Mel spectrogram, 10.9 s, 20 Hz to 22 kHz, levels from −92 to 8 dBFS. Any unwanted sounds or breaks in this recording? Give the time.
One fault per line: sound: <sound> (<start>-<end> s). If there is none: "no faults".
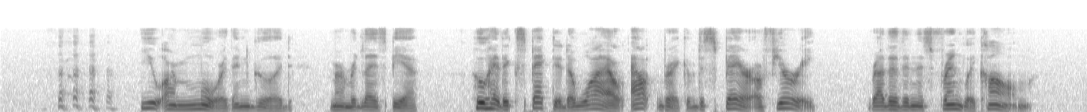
sound: laugh (0.4-1.2 s)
